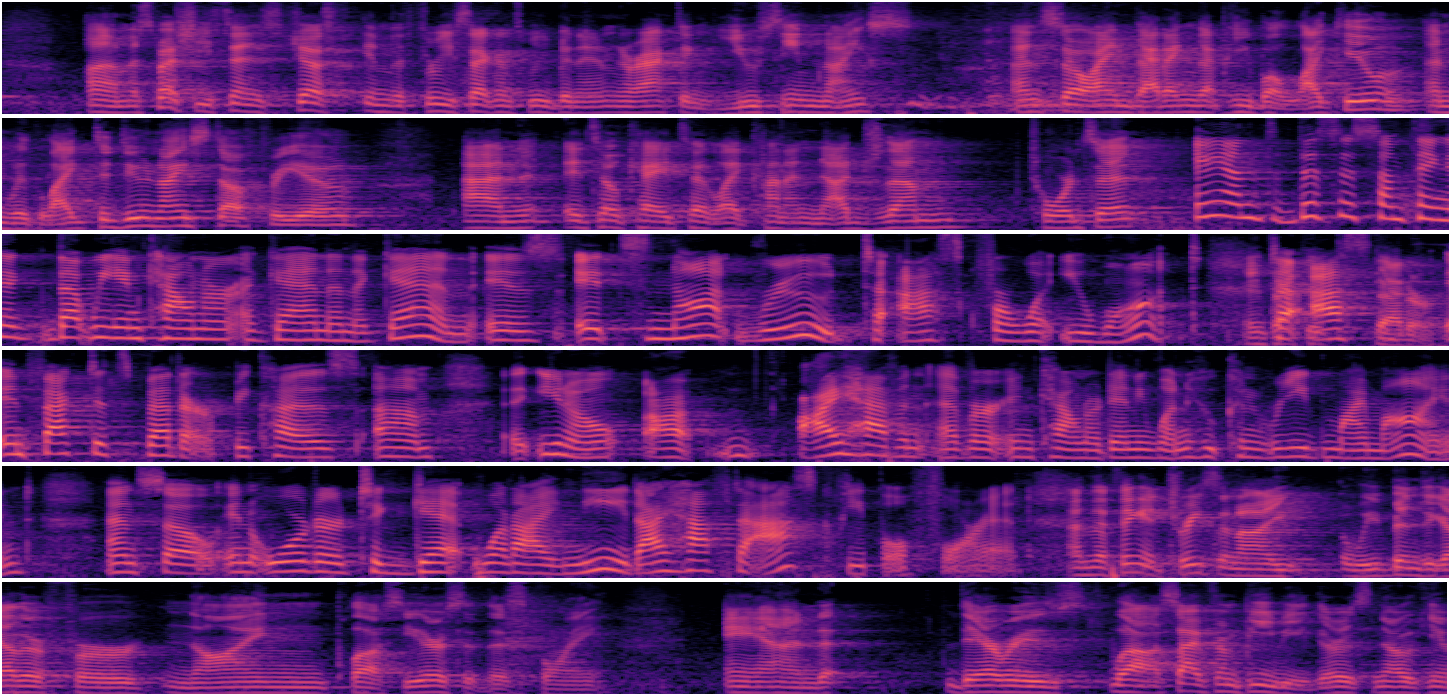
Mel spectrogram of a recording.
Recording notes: LIVE at London Podcast Festival. Part two of the live episode we recorded at London Podfest!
